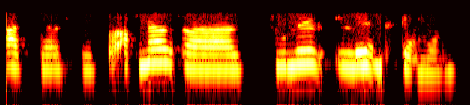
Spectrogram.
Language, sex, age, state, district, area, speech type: Bengali, female, 30-45, West Bengal, Darjeeling, urban, conversation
